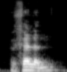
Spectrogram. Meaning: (verb) 1. to fell, cut down 2. to decide, to pronounce; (noun) plural of vel
- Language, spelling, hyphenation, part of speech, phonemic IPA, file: Dutch, vellen, vel‧len, verb / noun, /ˈvɛ.lə(n)/, Nl-vellen.ogg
